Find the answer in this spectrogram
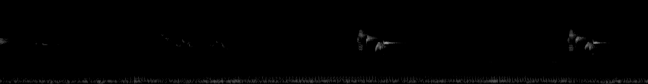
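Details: Lure call of a sooty-headed bulbul summoning a rival. Faint twittering at first, then two clear, sharp chirps about two seconds apart, over a low droning hum.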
